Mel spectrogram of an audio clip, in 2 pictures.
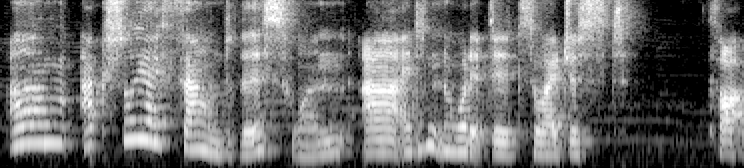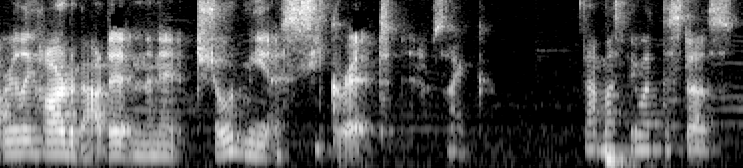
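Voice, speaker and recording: Earnest lower-voiced woman player. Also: lively intonation, normal speed. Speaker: tabletop game player. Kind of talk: casual game chat.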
